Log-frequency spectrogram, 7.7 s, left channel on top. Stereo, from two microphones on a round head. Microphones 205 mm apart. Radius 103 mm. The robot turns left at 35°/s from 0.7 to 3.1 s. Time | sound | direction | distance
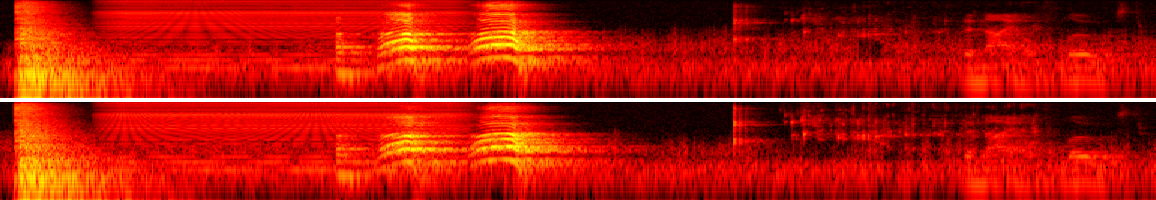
0.1 | a door slam | 75° right (ahead or behind) | 6 m
2.2 | a scream | 65° left (ahead or behind) | 1.9 m
4.9 | a clink | 45° right (ahead or behind) | 0.8 m
6.4 | a man speaking | 25° left (ahead or behind) | 2.5 m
